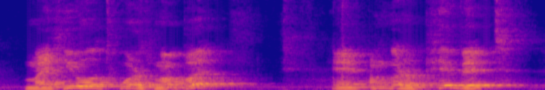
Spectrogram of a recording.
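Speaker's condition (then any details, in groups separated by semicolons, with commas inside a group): Cerebral palsy; movement dexterity issues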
